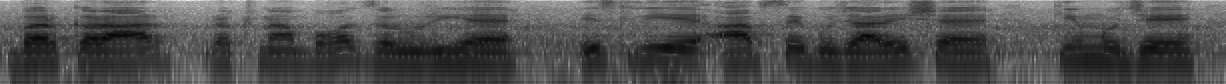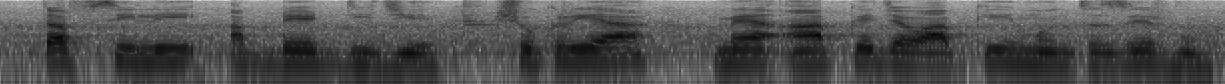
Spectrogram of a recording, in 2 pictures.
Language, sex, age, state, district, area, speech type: Urdu, female, 60+, Delhi, North East Delhi, urban, spontaneous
